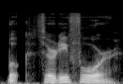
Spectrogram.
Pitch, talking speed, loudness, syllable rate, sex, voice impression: 95 Hz, 145 wpm, -16 LUFS, 3.8 syllables/s, male, masculine, adult-like, relaxed, weak, dark, halting, calm, slightly reassuring, wild, kind, modest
